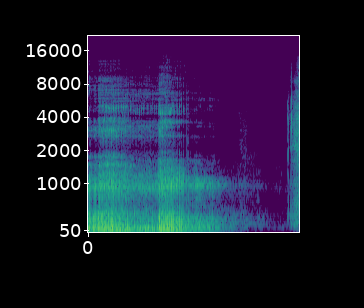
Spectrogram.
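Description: A deep, eerie monster growl, the sound of headless creatures talking among themselves in an abyss on a summer evening, rumbles loudly for about two seconds, swells again midway, then fades into silence before another rough burst starts at the very end.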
